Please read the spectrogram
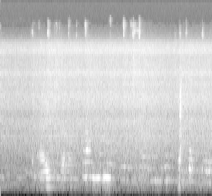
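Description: Indistinct voices in a room, too faint or distant to make out words, with a single sharp click about three and a half seconds in.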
